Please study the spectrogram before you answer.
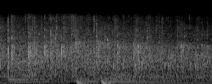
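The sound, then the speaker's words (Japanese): Audience applause welcomes guests at the start of a talk about an ultramarathon, a soft, steady wash of many hands clapping without a break. “素晴らしい拍手でお迎えいただきましたけれどもね”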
